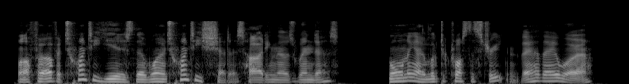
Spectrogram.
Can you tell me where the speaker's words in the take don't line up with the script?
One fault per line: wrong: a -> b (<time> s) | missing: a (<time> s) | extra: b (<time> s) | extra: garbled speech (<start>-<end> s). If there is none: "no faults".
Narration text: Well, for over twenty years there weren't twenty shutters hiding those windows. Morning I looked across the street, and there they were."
no faults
